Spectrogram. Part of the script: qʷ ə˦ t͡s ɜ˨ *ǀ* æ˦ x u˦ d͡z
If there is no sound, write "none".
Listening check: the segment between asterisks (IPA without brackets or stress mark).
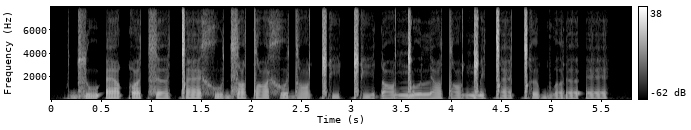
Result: ǀ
